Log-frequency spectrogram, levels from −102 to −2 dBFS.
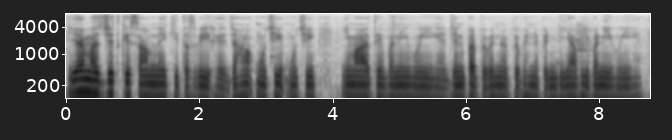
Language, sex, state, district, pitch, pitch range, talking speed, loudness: Hindi, male, Uttar Pradesh, Muzaffarnagar, 105 Hz, 100-110 Hz, 155 wpm, -21 LUFS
